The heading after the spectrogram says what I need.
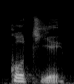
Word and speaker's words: côtier: Okay, so here you get this O, accent circumflex. You tend to insist a little bit more on it, so it's a bit lower. Co. Okay, côtier. Okay, I-E-R here. Ye. Côtier.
